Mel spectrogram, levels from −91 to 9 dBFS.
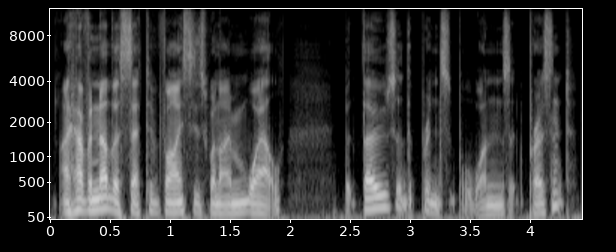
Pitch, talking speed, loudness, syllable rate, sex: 110 Hz, 230 wpm, -21 LUFS, 6.7 syllables/s, male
